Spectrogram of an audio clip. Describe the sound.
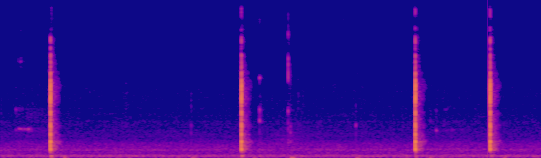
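Computer mouse clicks while selecting campaign keyword settings on screen, four sharp, isolated clicks at irregular intervals, faint against a low steady hum, with one weaker tap between.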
